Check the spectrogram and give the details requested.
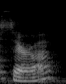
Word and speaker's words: Sarah: So, 16-year-old Sarah, it's pronounced Sara.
